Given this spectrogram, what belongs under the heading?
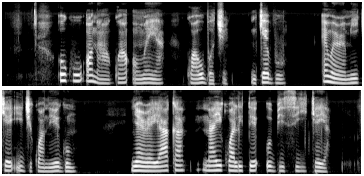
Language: Igbo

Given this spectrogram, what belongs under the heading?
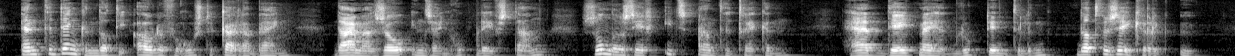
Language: Dutch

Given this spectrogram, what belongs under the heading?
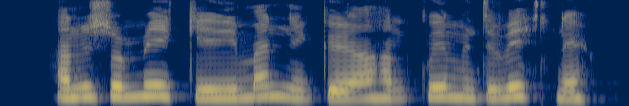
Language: Icelandic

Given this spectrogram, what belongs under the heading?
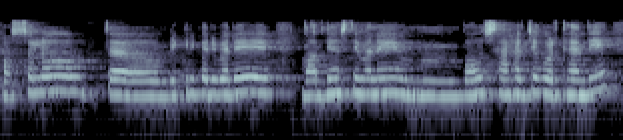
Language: Odia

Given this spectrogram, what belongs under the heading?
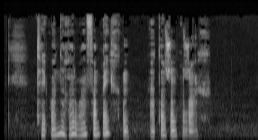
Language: Kabardian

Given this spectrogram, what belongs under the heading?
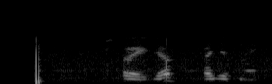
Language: Russian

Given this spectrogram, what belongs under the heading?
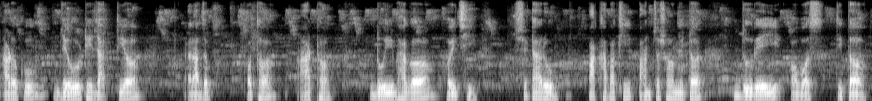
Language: Odia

